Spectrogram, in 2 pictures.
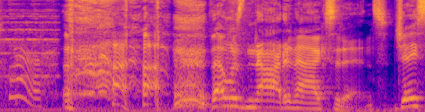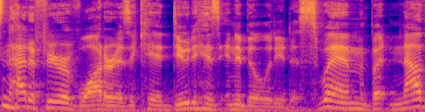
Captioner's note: laughing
